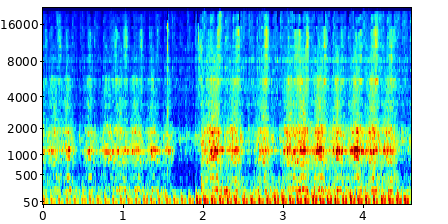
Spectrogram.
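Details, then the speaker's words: 1964 Ford Thunderbird, 390 FE big block, sat unused for decades, first start attempts with fuel poured in the carb and a weak battery: engine barely running with uneven raspy puffing about three per second; suspected exhaust leak, one blowing line plugged off. "I think my battery's just getting weak and I can hear exhaust leak uh so I'm going to plug some stuff real quick"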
